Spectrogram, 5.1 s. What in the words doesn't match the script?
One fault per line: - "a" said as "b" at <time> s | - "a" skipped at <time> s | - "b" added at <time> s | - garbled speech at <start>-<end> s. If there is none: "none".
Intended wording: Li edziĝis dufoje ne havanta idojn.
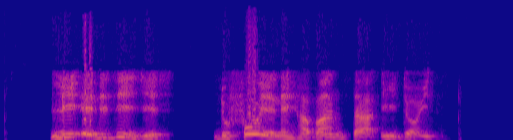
none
